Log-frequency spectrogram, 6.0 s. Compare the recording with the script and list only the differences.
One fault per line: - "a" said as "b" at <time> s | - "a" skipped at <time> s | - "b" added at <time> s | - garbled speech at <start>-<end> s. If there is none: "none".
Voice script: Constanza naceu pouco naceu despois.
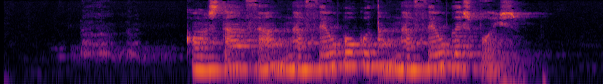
none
